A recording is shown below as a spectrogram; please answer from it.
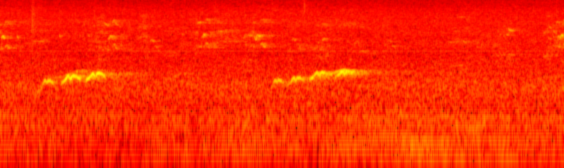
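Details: From a pair of Olive-backed orioles, a mimicking, voice-throwing species: two mellow, rolling, rising warbled phrases about three seconds apart against a steady rural background hum.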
